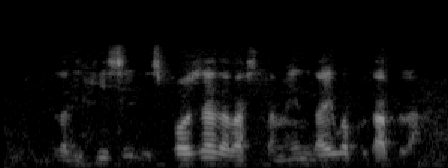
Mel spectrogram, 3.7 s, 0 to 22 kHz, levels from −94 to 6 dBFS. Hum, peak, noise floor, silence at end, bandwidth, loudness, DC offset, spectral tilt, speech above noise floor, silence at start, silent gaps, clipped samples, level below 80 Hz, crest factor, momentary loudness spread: none; -28 dBFS; -70 dBFS; 0.25 s; 7.4 kHz; -47 LUFS; under 0.1%; 1 dB/octave; 22 dB; 0.5 s; none; under 0.1%; under -90 dBFS; 22 dB; 19 LU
